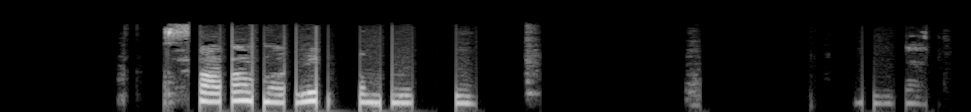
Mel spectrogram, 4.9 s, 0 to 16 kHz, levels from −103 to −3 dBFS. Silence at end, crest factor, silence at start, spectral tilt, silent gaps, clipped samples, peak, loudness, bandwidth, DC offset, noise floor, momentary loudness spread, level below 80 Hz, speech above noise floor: 0.3 s; 20 dB; 0.85 s; -4.5 dB/octave; 2.19-2.28 s, 2.43-2.63 s, 2.72-3.43 s, 3.55-4.05 s, 4.16-4.27 s, 4.49-4.53 s; under 0.1%; -8 dBFS; -26 LUFS; 8 kHz; under 0.1%; under -90 dBFS; 16 LU; -62 dBFS; over 66 dB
